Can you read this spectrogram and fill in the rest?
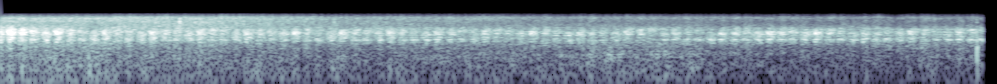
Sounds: swoosh

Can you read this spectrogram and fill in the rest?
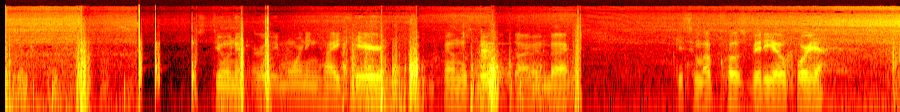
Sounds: snake rattling

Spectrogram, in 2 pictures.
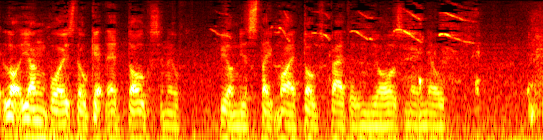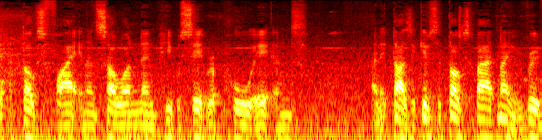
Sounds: Domestic animals, Dog, outside, urban or man-made, Animal, Speech

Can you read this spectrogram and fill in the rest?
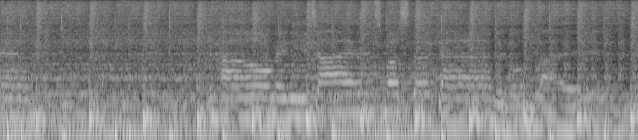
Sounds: Music

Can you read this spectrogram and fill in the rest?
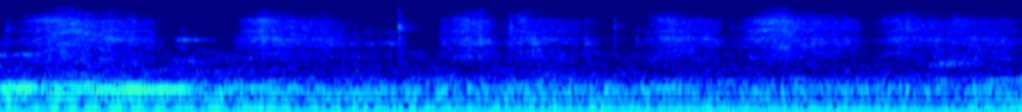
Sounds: Car passing by

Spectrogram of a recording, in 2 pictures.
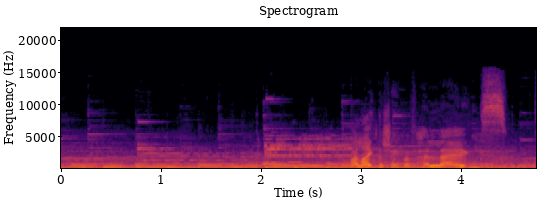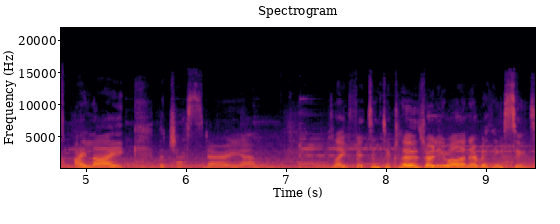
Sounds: Music, Speech

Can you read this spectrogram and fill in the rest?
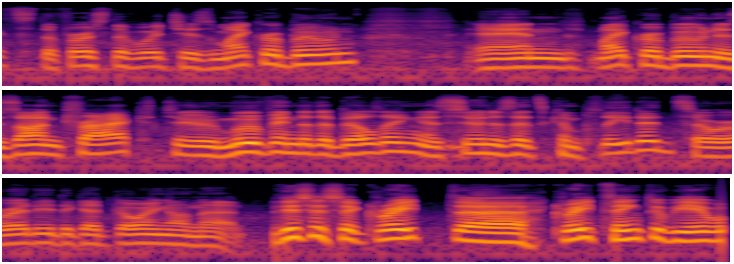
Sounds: Speech

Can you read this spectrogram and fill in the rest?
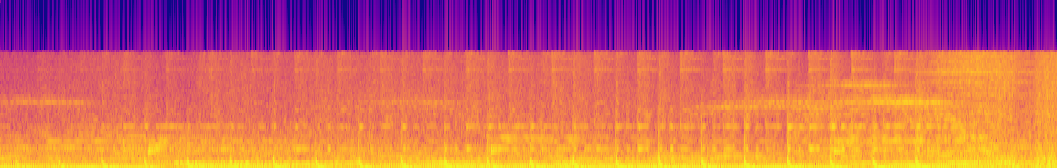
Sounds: Music

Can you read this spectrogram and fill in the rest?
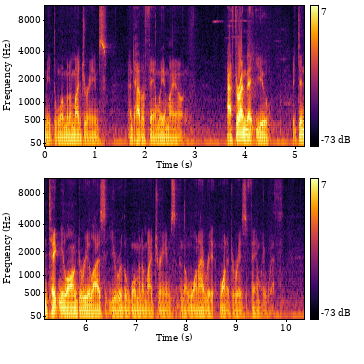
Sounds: Speech

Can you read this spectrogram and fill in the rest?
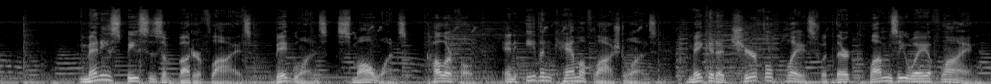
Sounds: Music, Speech

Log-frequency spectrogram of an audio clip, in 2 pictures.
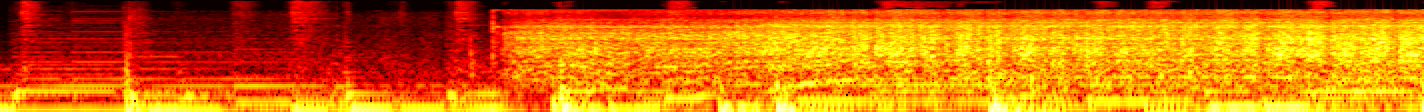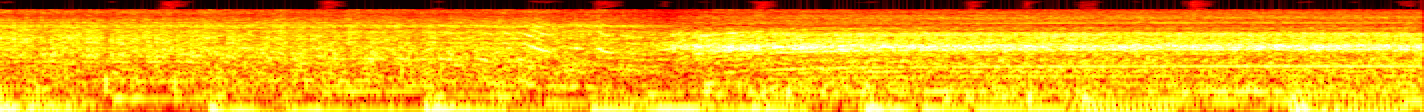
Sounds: Tools, Music

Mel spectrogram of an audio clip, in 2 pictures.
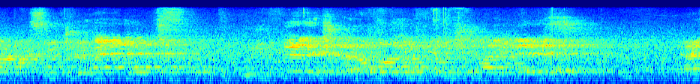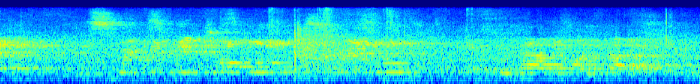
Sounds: Speech, inside a large room or hall

